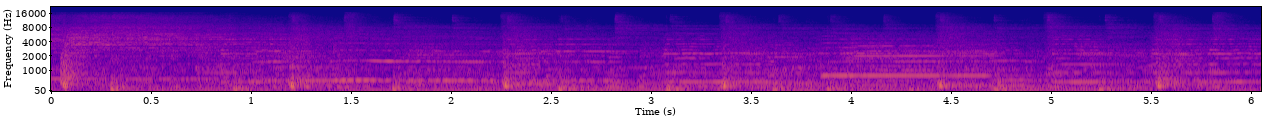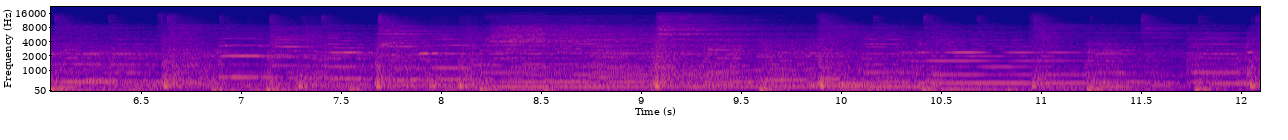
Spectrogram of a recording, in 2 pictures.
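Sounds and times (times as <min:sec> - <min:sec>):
bass guitar: 0:00.0 - 0:12.0
drum kit: 0:00.0 - 0:12.0
electric guitars: 0:00.0 - 0:12.0.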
